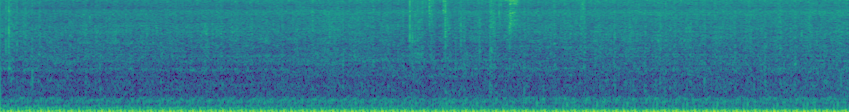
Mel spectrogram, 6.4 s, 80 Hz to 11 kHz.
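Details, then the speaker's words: 2012 Chevrolet Camaro 2SS/RS V8 idling after detailing: deep steady rumble with a faint lumpy pulse about twice a second from under the car, intermittent and misfire-like but not an actual misfire; cause unknown. "s running almost sounds like it's misfiring but at the same time it's not misfiring"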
